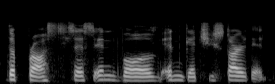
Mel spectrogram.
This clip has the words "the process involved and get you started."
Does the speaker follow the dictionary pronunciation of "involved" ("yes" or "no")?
no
